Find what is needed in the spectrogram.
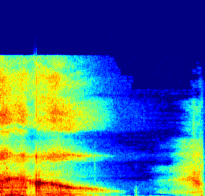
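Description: A man's long, breathy exhale into a close microphone, fading out about a second in; then a brief silence and a short intake of breath near the end.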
